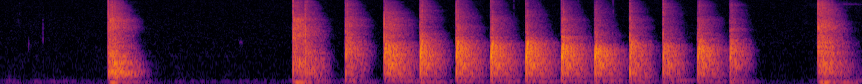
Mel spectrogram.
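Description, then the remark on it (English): Sharp hand claps for syncing a camera, with no talking: a single clap, a short pause, then a fast even run of about a dozen loud claps, and one final clap. “Let's get a clap.”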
